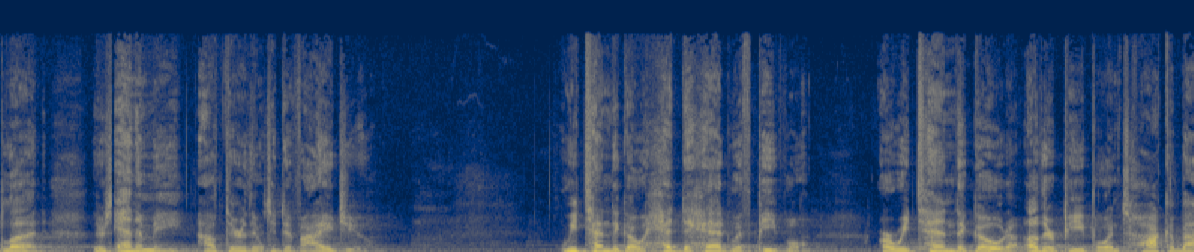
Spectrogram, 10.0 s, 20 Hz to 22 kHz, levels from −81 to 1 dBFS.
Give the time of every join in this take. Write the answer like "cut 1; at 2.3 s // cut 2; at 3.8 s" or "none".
cut 1; at 0.9 s // cut 2; at 2.2 s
